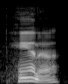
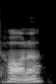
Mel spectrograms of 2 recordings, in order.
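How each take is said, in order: First: "Hana" with a flat tourist a as in hand; "Hana" with a short nasal a; mispronunciation. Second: "Hana" with an open ah, HAH-nah; "Hana" with open, even vowels; correct pronunciation. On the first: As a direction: say "Hana" the mainland way, HAN-uh. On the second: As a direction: say "Hana" like a local, both a's as in father. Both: Shown as a demonstration. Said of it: "it's Hana".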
